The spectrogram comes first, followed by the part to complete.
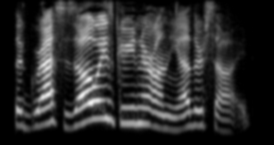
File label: Grass is Greener, Sayings, 1 girl, 7 yrs; Talking Sound Effects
